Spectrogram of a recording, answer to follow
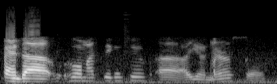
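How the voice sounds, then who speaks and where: A man's voice: medium pitch, lively intonation, brisk, a bit bright. An American man speaking as a caller on a phone, in a hesitant, wordy but insistent way. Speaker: caller, citizen activist. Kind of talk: recorded phone conversation. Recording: dull lo-fi phone call recording.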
